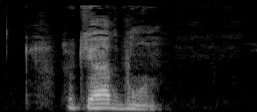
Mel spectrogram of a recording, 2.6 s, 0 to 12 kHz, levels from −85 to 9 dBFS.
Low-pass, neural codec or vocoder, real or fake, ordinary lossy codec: 9.9 kHz; none; real; AAC, 32 kbps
